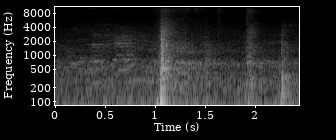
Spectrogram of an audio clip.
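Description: A drawer slides open with a thud.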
